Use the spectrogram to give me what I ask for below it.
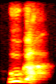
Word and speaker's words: Hygge: This is actually pronounced Hygge, not Hygge.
